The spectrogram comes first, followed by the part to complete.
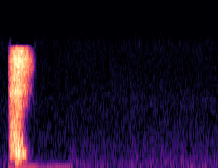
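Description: A single short, sharp burst of breath noise, about a quarter of a second long, just after the start, heard close to the microphone.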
